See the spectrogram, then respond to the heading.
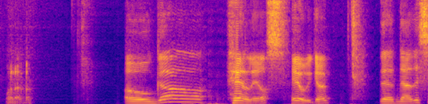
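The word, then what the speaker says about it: Ἥλιος: tail, and you have there is a small little apostrophe there that indicates there is a H sound before it. This is Helios. Helios.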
